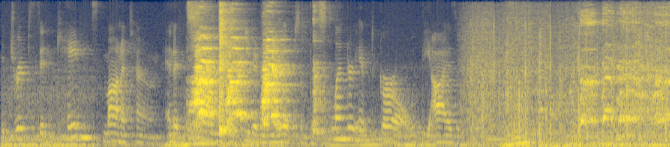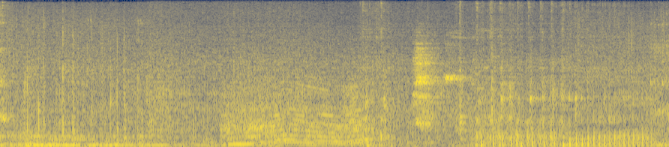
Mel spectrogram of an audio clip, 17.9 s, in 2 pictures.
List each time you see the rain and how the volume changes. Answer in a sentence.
The rain can be heard from 6.1 to 17.8 s, getting quieter.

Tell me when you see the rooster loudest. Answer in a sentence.
The volume of the rooster peaks at 8 seconds.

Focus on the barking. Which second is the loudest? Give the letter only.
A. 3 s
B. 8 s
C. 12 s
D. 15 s
A.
